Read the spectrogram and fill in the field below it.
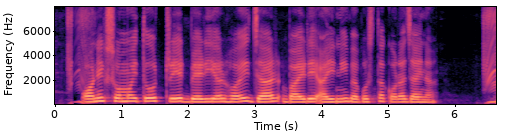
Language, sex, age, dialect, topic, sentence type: Bengali, female, 18-24, Northern/Varendri, banking, statement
